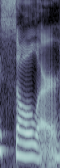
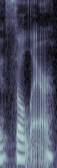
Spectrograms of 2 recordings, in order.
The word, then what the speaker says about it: Soler: your last name so we say solar okay the correct pronunciation would be solaire okay is that is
